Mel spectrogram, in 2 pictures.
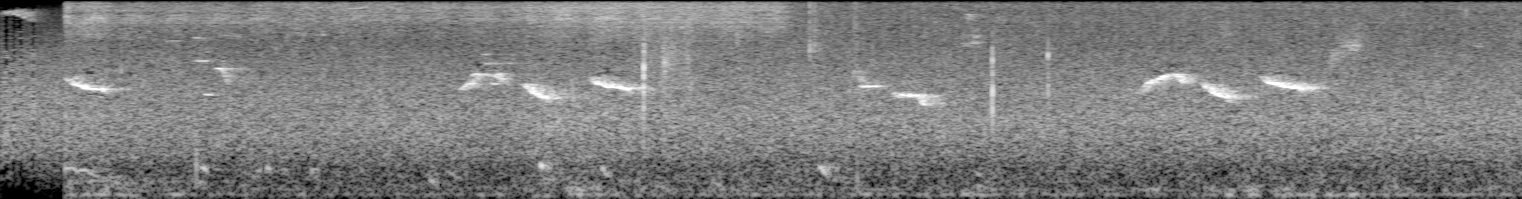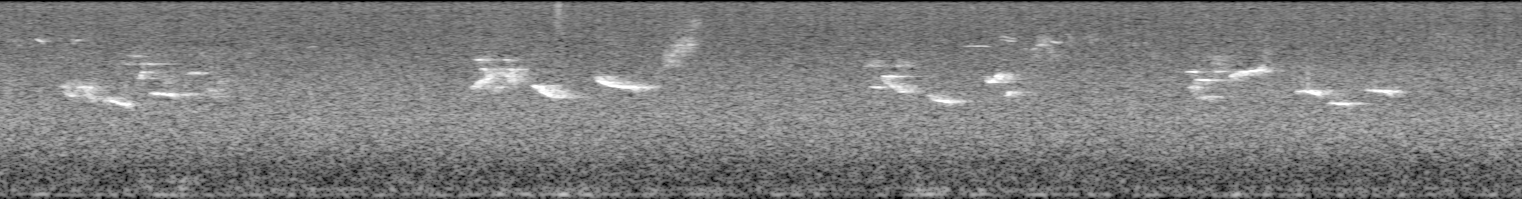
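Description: Birds chirp and sing in short repeated phrases at a moderate distance, over a steady soft background hiss like distant water or breeze.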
